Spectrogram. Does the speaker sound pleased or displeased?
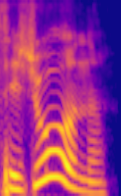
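pleased. It is said in a pleased, approving tone. The yellow color is a good thing. "on sent que je trouve c'est très bien que ce soit jaune"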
